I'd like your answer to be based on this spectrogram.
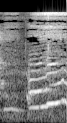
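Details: Two-month-old girl crying after a pneumonia vaccine injection: a short, rising, high-pitched pain cry.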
